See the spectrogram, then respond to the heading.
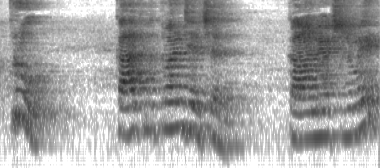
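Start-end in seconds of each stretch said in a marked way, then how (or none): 0.1-0.3 క్రు said short, "kru"; one quick syllable on క్రు; short vowel demo. Shown as a demonstration. Teacher answering how it is pronounced, short క్రు. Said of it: "ఎలా పలుకుతాం".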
